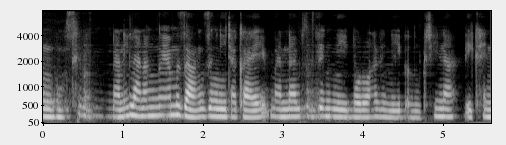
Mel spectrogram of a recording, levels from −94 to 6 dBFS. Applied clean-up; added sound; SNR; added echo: neural mask model DeepFilterNet 3.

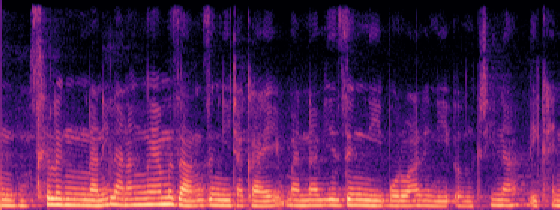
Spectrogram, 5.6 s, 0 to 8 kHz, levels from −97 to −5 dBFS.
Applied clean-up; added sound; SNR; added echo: none; none; none; none.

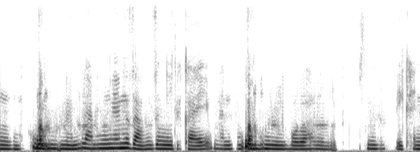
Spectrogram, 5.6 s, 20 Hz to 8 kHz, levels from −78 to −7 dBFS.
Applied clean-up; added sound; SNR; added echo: neural diffusion model UNIVERSE++.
